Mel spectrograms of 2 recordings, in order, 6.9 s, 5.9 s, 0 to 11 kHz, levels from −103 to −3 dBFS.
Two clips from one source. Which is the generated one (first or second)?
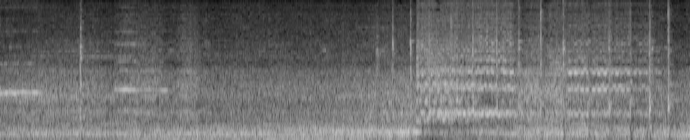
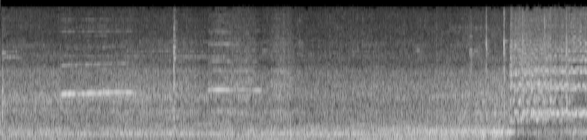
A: first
